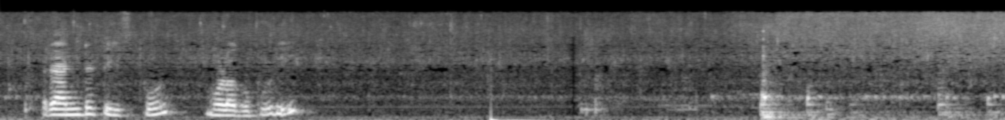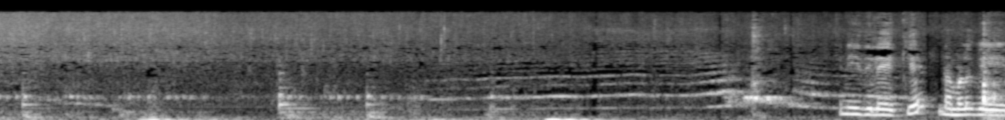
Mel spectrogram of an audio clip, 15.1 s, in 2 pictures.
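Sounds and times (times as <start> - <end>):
onions sizzling in hot oil: 0.0 - 15.0
spatula knocking on pan: 5.7 - 8.9, 9.6 - 11.9, 14.8 - 15.0.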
